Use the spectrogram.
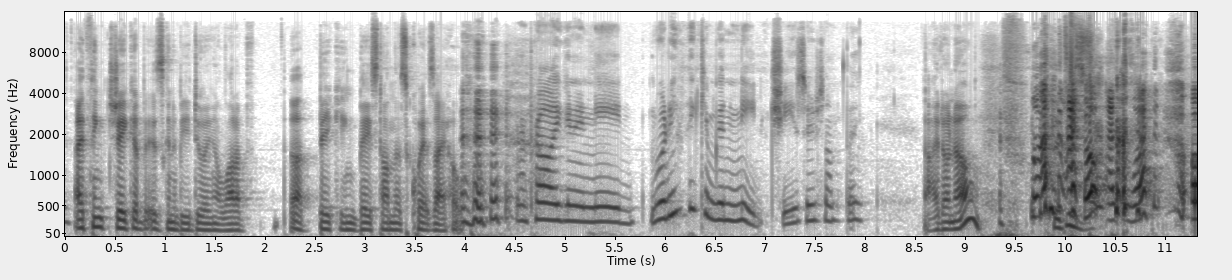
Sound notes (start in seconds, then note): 4.0 laughs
